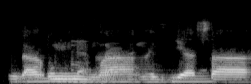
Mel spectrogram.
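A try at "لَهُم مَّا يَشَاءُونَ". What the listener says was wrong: হামজা ও পেশ উ, লাহুম মা ইয়াশা উ। নুন জাবার না, লাহুম মা ইয়াশাউনা।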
